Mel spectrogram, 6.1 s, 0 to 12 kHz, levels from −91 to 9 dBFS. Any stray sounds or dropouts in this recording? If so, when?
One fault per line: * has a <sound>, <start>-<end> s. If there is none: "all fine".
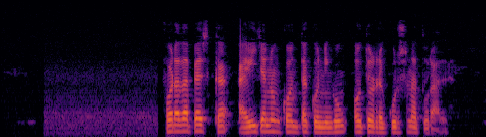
all fine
